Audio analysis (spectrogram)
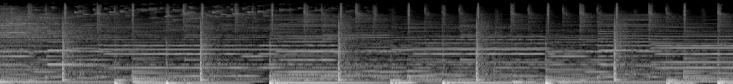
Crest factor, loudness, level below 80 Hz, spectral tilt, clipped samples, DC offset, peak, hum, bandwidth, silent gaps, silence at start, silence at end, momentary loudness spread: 20 dB; -23 LUFS; -24 dBFS; -4.5 dB/octave; under 0.1%; under 0.1%; -2 dBFS; none; 19 kHz; none; 0 s; 0 s; 5 LU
